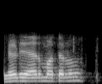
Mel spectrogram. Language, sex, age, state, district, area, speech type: Kannada, male, 60+, Karnataka, Gulbarga, urban, conversation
